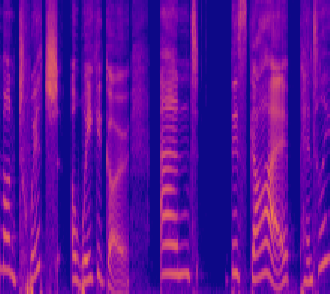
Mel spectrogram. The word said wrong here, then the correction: Pestily: is that how you say his name? – Yeah, Pestily. – Pestily? Yeah. Pestily, sorry. Is getting 100K concurrents.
